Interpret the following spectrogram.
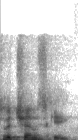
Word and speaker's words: Svechinsky: let you deliver the the spelling of your pronunciation your last name if you would yes vicinski so that chinsky it's one of those uh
